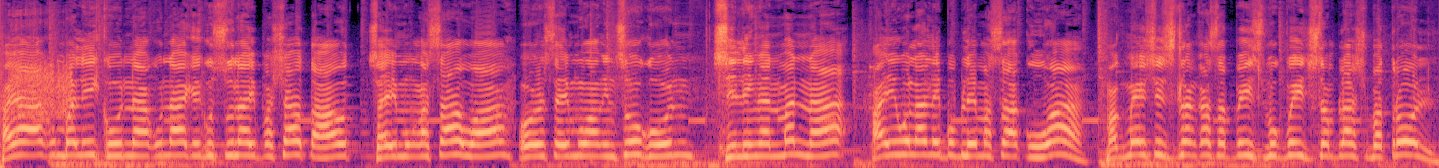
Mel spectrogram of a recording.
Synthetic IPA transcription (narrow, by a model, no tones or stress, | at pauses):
kɐjaʔɐkoŋbɐliːkonːɐkʊnakɐɡʊst̪ʊnajpɐʃawt̪awt̪̚sɐʔɪmoŋɐsaːwaʔoɹsɐʔimoɐŋɪnsuːɡonsɪlɪŋanmanːa | ʔɐjwɐlanɐjpɾoblɛːmɐsɐːkuːamɐɡ̚mɛːsɛslaŋkɐsɐpɛjsbʊk̚pejd͡ʒnɐŋplaspɐt̪ɾol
